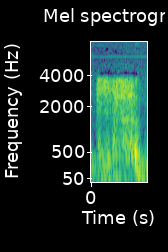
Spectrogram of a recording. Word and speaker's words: Gies: Alors moi je le dis Gis, mais Gis. C'est vrai que on peut le dire de différentes façons.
